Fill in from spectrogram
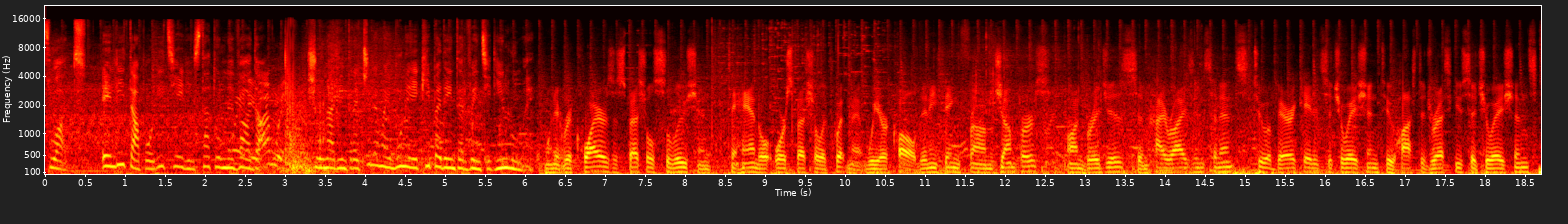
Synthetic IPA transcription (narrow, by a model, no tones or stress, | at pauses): suat̪ | e̞lit̪apo̞lit̪sije̞jd̪inst̪at̪ulne̞vad̪aʃiunad̪int̪ɾe̞t͡ʃe̞le̞majbune̞ːkʲipe̞d̪e̞int̪erve̞nt̪sijd̪inlume̞̰wə̃nɨ̰ʔ̚ɹɨkʰw̥aɪə˞zəspɛʃl̩ˠsəlʉʃɨ̃n | tʰɨɦæ̃ndl̩ˠə˞spɛʃl̩ˠəkʰw̥ɪp̚mɨ̰̃nʔwiə˞kʰɔlˠdɛñiθɪ̃ŋfɹʌ̃md͡ʒʌ̃mpə˞z̥ | ə̃nbɹɪd͡ʒɪzɨ̃nhaɪɹaɪzɪ̃nsɨɾɨ̃ntstʰɨəbɛɹɨkʰeɪɾɨd̥sɪt͡ʃueɪʃɨ̃ntʰɨhɑstɨd͡ʒɹɛskjʉsɪt͡ʃueɪʃɨ̃nz̥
